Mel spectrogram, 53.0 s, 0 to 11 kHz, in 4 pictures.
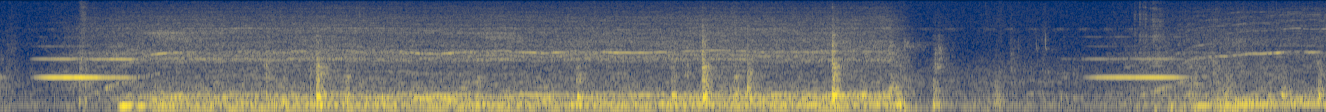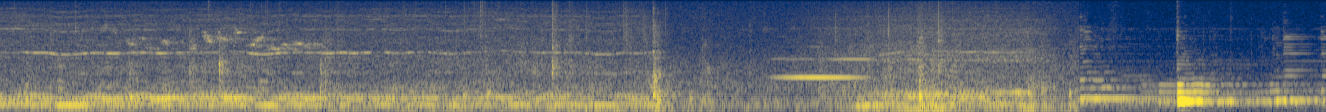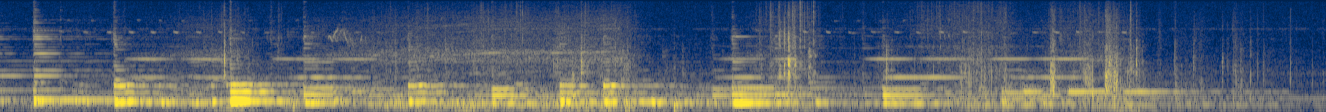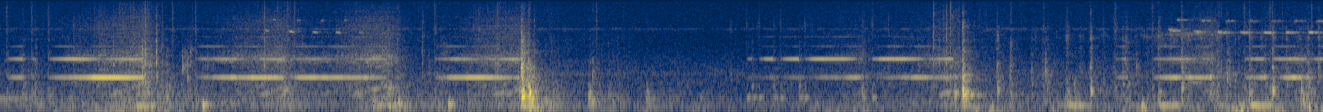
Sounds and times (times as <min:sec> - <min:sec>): Music: 0:24.1 - 0:39.6.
